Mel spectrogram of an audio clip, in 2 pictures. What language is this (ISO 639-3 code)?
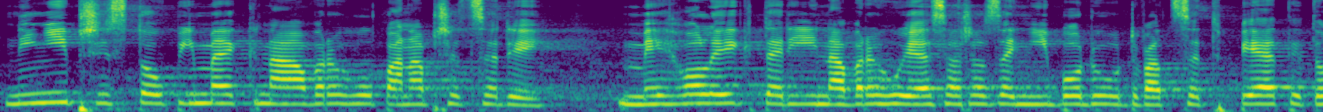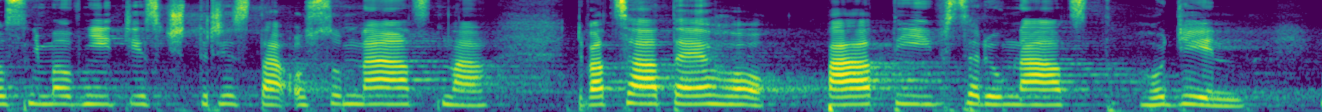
ces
